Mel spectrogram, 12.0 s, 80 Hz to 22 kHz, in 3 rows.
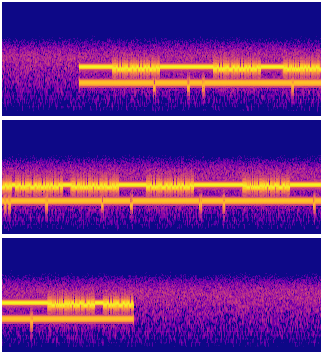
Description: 300-baud modem data (Bell 103 tones), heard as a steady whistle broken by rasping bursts, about 300 baud, 200 Hz shift.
